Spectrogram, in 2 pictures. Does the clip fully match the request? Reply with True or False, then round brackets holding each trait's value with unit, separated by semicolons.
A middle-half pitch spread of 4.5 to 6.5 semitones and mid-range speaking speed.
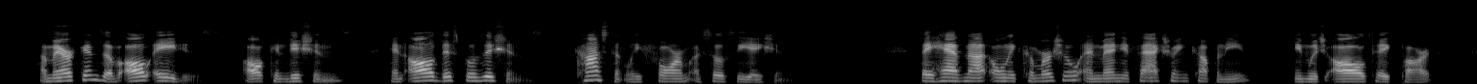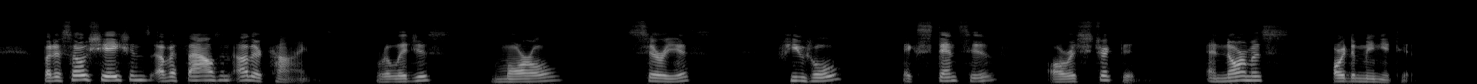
False (5.4 semitones; 85 wpm)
